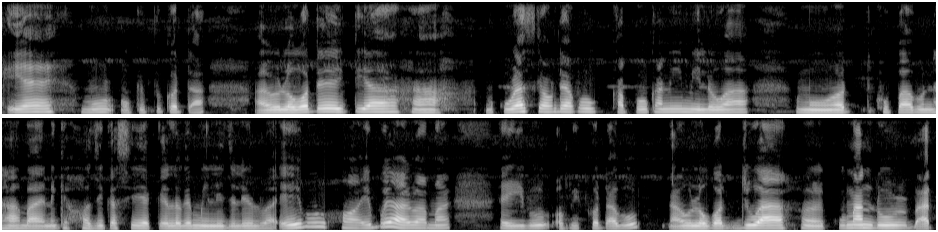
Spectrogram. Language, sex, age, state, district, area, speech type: Assamese, female, 45-60, Assam, Dibrugarh, rural, spontaneous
